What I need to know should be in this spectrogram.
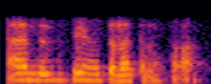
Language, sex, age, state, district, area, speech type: Kashmiri, female, 18-30, Jammu and Kashmir, Budgam, rural, conversation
